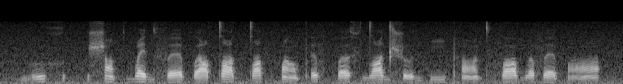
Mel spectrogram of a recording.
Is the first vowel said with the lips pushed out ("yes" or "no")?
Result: yes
